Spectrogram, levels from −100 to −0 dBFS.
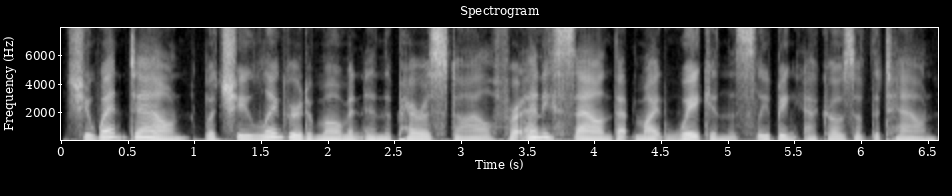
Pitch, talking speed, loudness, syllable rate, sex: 175 Hz, 210 wpm, -19 LUFS, 5.2 syllables/s, female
